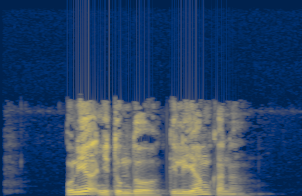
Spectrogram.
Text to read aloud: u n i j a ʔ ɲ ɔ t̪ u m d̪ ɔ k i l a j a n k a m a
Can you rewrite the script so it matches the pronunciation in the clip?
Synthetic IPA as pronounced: u n i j a ʔ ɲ u t̪ u m d̪ ɔ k i l i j a m k a n a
